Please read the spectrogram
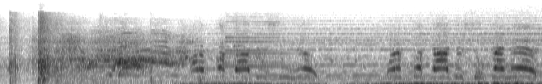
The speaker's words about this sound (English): A black man walks away from an armed white policeman and opens the door of a parked car. As he leans in, the policeman shoots him.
